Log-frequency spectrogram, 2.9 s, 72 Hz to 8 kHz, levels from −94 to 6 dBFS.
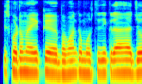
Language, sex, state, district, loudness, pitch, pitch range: Hindi, male, Odisha, Malkangiri, -15 LUFS, 140 Hz, 135-140 Hz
